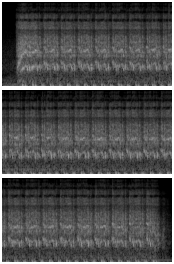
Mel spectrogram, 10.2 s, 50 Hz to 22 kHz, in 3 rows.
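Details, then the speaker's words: 1996 Honda Magna 750 (VF750C) after a coolant refill, possibly flooded earlier; steady starter whirring for about ten seconds with no firing; no fuel leaking from the carbs now; owner considers checking the spark plugs. "Not happening. Not firing yet, which we should be firing now."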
